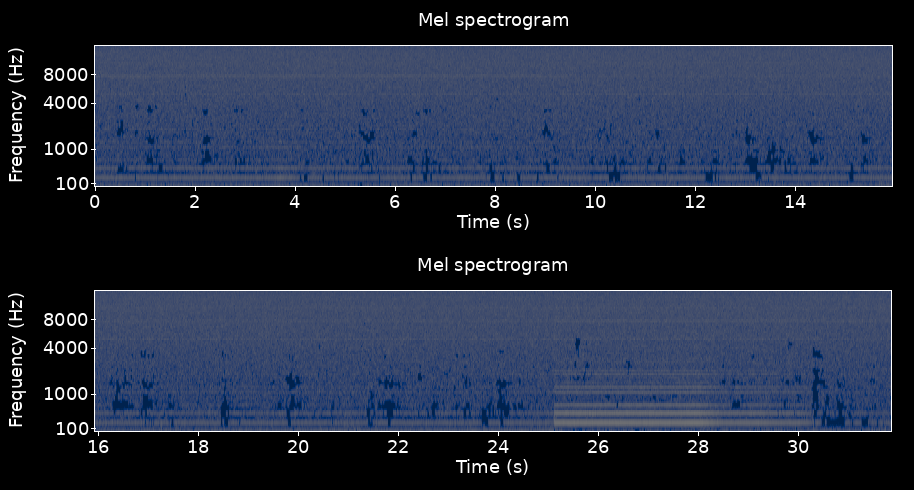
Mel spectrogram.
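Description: Steady electrical hum with a stack of overtones over a faint hiss; it steps up louder for the last few seconds.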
